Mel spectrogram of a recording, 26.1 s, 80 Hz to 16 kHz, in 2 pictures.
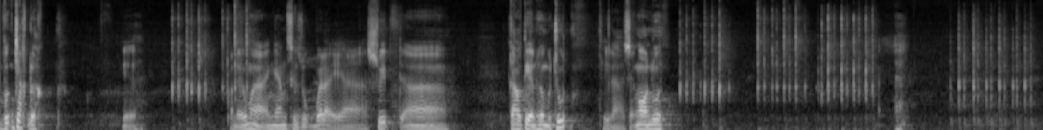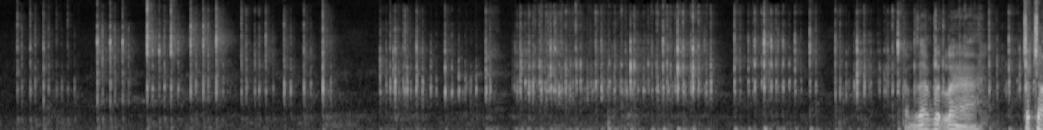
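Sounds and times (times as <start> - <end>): mechanical keyboard typing: 2.1 - 3.2, 8.5 - 11.0, 11.8 - 26.0.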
